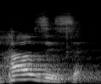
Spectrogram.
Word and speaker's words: houses: ببینید دیگه ز تلفظ میشه، houses houses houses houses.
